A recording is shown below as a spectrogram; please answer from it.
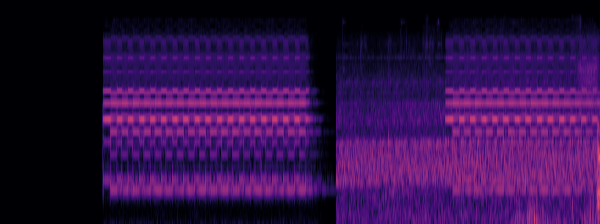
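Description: Electronic telephone ringer giving two warbling rings: the first about a second in, lasting some two seconds, the second fainter over a steady hiss. Near the end an answering machine picks up the call.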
